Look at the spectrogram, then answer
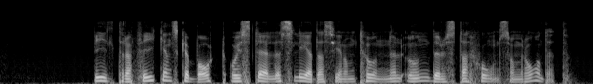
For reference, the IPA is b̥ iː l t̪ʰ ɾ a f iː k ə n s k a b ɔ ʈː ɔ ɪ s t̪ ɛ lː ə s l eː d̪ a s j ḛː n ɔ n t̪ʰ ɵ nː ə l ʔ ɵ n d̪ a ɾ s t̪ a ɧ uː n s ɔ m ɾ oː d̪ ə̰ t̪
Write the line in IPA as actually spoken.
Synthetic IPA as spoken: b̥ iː l t̪ʰ ɾ a f iː k ə n s k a b ɔ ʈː ɔ ɪ s t̪ ɛ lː ə s l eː d̪ a s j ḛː n ɔ m t̪ʰ ɵ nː ə l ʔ ɵ n d̪ ə ɾ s t̪ a ɧ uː n s ɔ m ɾ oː d̪ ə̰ t̪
